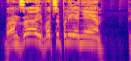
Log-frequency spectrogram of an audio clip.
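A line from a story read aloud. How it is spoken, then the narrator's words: Shout. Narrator (Russian): крикнул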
